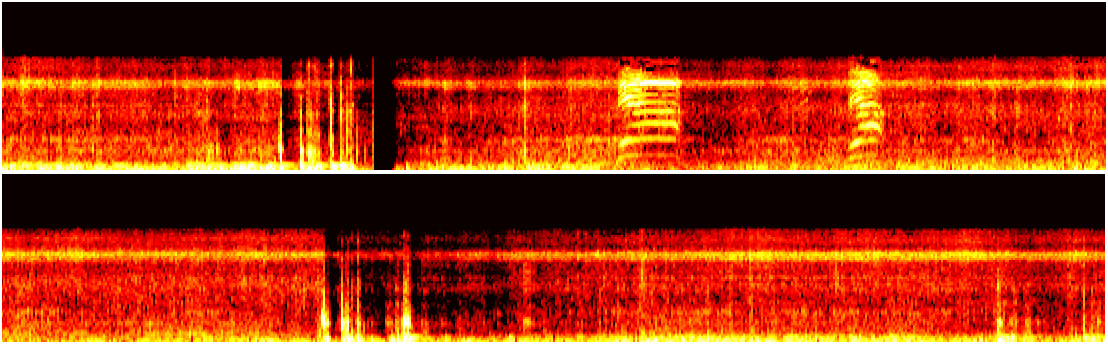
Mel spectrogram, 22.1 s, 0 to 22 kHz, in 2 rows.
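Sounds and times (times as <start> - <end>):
water rushing under board: 0.0 - 22.0
wind buffeting microphone: 0.0 - 22.0
board slapping on water: 13.0 - 22.0.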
